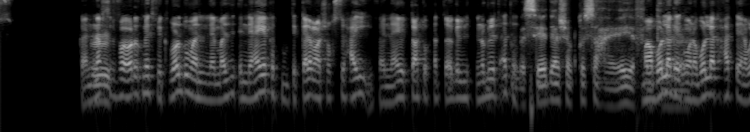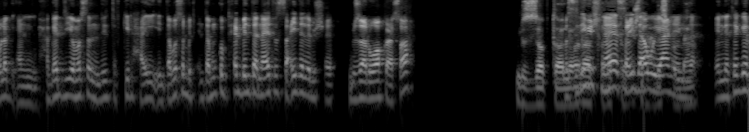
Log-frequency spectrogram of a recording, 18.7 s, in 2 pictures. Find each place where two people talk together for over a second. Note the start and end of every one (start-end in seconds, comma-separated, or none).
16.4-18.1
